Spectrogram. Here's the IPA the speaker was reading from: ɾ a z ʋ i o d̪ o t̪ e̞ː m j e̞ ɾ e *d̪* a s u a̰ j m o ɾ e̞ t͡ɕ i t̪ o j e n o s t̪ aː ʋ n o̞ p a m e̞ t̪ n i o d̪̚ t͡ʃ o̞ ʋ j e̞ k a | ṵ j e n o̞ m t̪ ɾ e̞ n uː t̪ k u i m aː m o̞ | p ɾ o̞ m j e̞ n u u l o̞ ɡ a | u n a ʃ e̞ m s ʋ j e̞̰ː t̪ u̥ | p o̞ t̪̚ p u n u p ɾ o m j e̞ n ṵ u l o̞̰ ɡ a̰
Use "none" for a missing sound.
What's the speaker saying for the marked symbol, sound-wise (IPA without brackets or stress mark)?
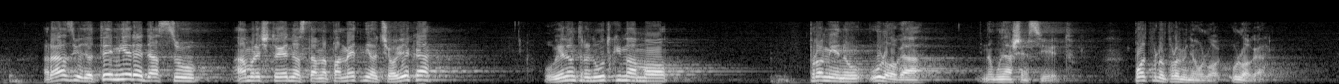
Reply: d̪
